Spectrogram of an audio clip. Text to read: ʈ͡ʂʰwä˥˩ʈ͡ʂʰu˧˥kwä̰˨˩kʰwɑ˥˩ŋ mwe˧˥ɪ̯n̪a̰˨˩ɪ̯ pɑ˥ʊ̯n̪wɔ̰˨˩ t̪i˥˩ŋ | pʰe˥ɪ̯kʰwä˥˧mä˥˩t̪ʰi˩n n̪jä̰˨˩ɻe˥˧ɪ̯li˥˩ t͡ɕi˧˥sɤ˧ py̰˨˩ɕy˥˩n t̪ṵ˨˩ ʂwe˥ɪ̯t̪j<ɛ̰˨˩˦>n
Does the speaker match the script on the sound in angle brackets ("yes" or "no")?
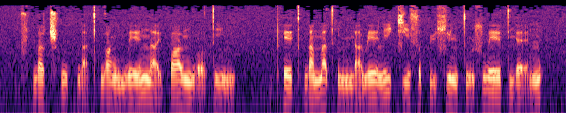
yes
